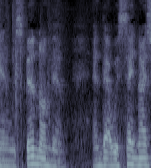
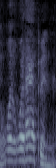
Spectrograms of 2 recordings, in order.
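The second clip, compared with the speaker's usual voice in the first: a touch higher, asking anxiously; worried mom; 7 semitones higher, 5 dB quieter than usual. Retold or imitated. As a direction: voice the mother's mild alarm. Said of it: "she said".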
